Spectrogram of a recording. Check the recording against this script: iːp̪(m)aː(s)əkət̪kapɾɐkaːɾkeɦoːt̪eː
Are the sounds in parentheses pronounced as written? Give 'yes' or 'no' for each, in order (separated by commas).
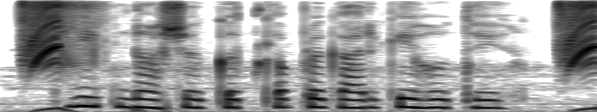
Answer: no, no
